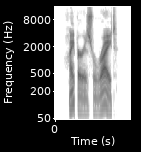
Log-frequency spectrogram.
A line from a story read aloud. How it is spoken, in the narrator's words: Chris muttered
